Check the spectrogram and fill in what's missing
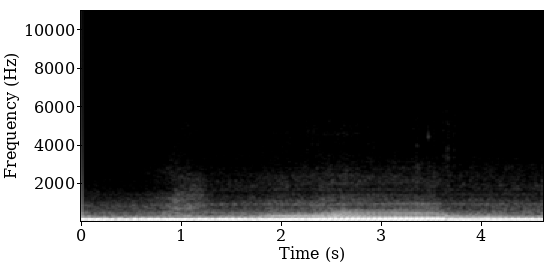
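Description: A 1985 Chevrolet Monte Carlo with 355 horsepower and a shift kit accelerates hard as the wheels lose traction, its engine a loud, steady low rumble that holds close and continuous throughout.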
